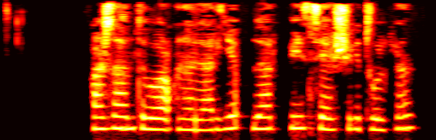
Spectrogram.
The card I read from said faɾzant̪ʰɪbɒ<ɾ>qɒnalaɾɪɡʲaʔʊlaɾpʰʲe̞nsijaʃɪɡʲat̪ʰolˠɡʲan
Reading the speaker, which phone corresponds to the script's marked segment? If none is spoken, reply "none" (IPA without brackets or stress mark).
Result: ɾ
